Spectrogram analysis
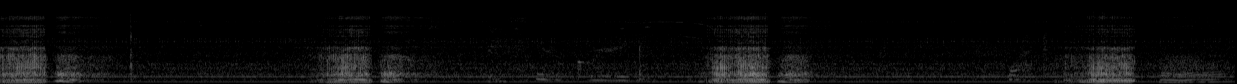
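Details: Pet dog snoring again, with rough, rumbling, irregular snores at about 16 per minute, quiet breathing between, and faint room noise: dog snoring.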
